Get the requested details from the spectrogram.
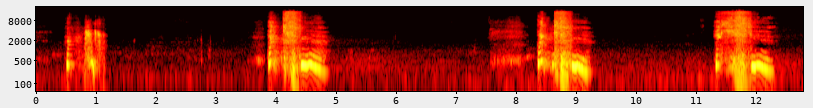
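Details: Four separate sneezes from a tickly feeling in the nose, each with a short in-breath before a sharp burst.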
